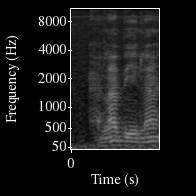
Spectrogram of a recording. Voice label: product from boiling pieces of manioc root, Kibembe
